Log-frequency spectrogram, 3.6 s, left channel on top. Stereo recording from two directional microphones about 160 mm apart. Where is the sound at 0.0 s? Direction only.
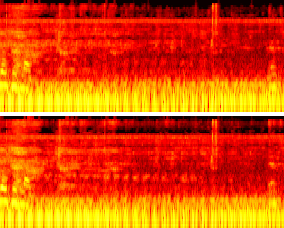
Centre (ahead or behind).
